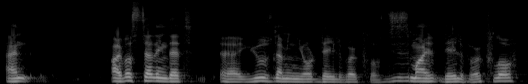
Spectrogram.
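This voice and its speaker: A man's voice: mid-range voice, steady tone, moderate pace, darkish tone. A man giving a chatty conference talk to an audience, with many fillers and the odd chuckle. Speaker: conference speaker. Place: conference hall, audience present.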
